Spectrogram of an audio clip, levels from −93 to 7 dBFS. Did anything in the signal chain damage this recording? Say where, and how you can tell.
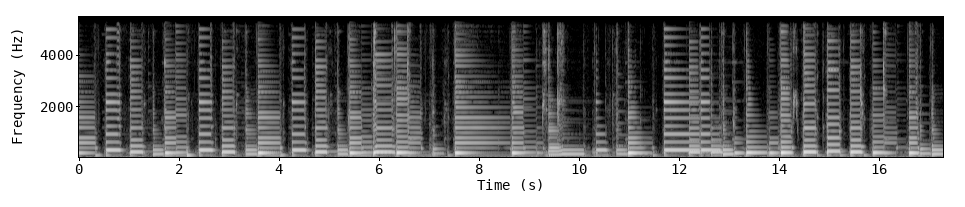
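No, nothing in the signal chain damaged this music.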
